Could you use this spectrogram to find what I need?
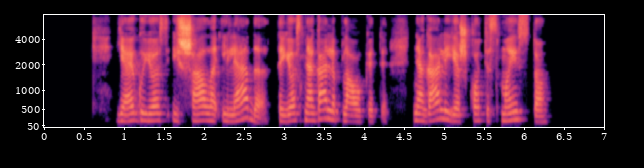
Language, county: Lithuanian, Kaunas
